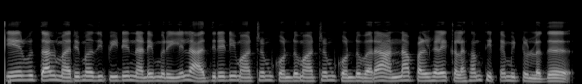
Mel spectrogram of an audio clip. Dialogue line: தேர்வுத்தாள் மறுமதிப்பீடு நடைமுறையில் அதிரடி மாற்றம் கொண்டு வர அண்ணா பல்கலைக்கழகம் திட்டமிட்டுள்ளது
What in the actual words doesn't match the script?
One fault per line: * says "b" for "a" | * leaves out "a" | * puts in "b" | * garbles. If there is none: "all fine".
* puts in "மாற்றம் கொண்டு"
